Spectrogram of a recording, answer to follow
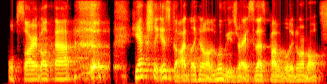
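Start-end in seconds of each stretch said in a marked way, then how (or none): none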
